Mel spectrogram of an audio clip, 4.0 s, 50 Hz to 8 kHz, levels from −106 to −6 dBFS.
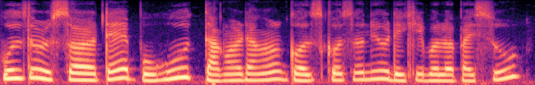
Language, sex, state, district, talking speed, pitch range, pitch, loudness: Assamese, female, Assam, Kamrup Metropolitan, 135 wpm, 220-275 Hz, 240 Hz, -15 LUFS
